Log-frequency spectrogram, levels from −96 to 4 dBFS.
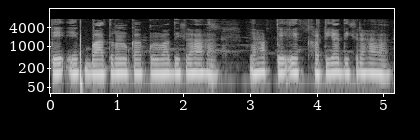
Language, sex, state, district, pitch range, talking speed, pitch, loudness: Hindi, male, Jharkhand, Palamu, 135-140 Hz, 175 wpm, 135 Hz, -22 LUFS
